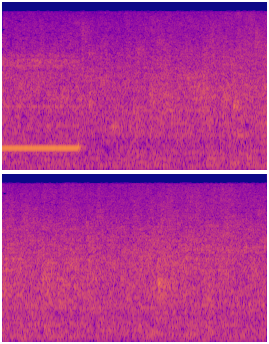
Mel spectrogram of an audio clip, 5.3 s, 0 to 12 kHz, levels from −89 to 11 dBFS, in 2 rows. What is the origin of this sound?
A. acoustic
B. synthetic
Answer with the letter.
A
